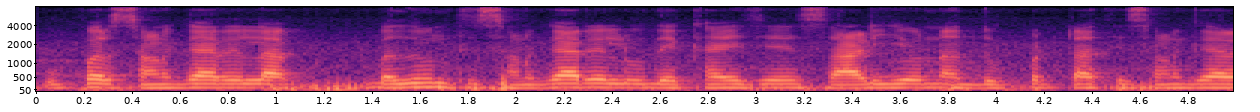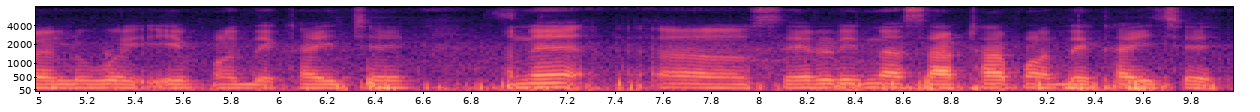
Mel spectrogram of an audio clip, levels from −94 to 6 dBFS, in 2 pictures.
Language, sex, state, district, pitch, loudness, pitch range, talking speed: Gujarati, male, Gujarat, Gandhinagar, 125 Hz, -18 LUFS, 125-130 Hz, 130 wpm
